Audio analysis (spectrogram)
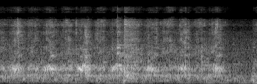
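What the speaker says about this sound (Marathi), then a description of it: "आणखी त्याच्यानंतर पूर्ण मिक्स करून घ्यायचे आहे." A spoon scrapes and stirs steadily in a pan as ginger-garlic paste is worked into a village-style masala fish curry, a continuous rhythmic rubbing with repeating strokes about every third of a second.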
